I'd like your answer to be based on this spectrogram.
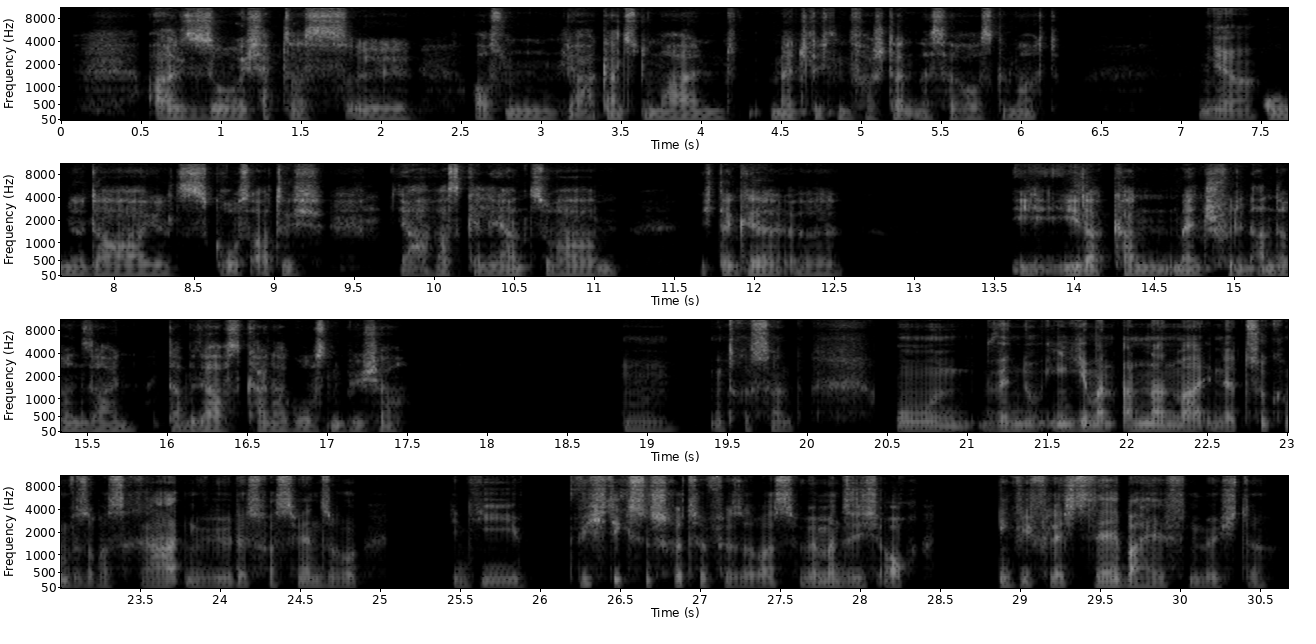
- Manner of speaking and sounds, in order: other background noise
- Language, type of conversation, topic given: German, podcast, Wie kannst du jemandem helfen, der sich isoliert fühlt?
